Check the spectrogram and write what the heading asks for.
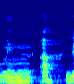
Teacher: نون ساکن میں غنہ نہیں ہوگا کیونکہ آگے حروف حلقی میں سے حمزہ آ رہا ہے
